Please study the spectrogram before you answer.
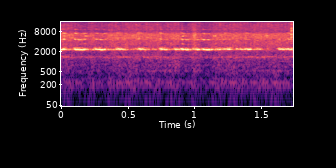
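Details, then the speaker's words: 1995 Jaguar X300 4.0-litre six-cylinder, cold engine at idle: high, steady, slightly wavering squeal; accessory (alternator) belt not tight enough and slipping on its pulleys, already a little quieter than at the start. "c'est souvent que c'est la courroie d'accessoires qui fait des siennes parce qu'elle est pas en général assez tendu"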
